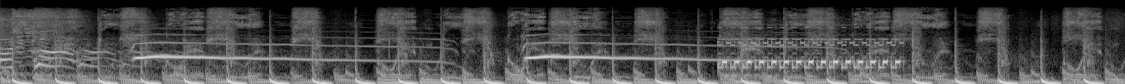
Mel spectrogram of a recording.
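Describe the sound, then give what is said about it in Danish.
A telephone rings loudly with a melodic, electronic ringtone, its sliding tones and fast trilling bursts repeating over a steady, thumping rhythmic beat; no one speaks. “Der er nogen, der ringer her.”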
